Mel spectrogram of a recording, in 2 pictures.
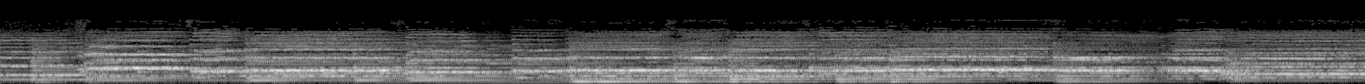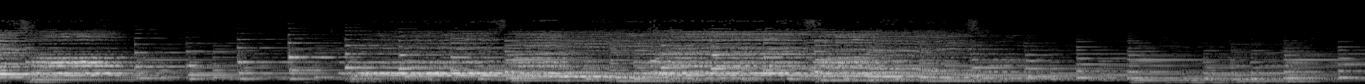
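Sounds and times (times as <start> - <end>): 
senior school choir singing a mass: 0.0 - 15.3, 17.1 - 24.0.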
